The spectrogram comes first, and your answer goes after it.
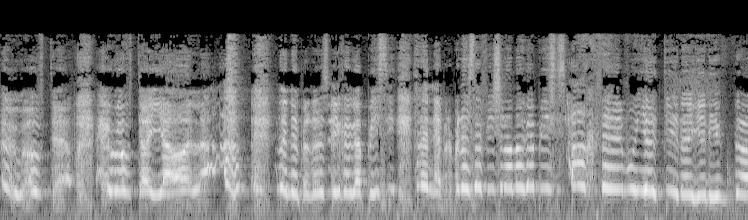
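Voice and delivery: tearful cries, blaming herself between sobs; sobbing despair. Acted. Doris sobbing to Henry, crying in despair. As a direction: weep and wail through the words. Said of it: "γιατί κλαις".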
